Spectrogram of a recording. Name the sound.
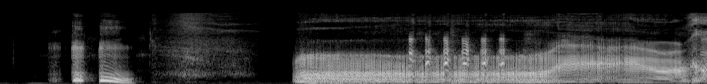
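voice imitating a chainsaw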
